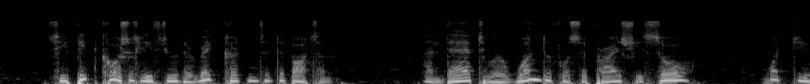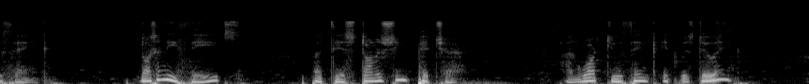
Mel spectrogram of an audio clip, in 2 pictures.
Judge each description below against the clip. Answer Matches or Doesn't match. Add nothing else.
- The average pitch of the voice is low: Doesn't match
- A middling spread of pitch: Doesn't match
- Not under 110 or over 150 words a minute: Matches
